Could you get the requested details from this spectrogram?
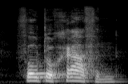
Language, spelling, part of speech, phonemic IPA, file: Dutch, fotografen, noun, /ˌfotoˈɣrafə(n)/, Nl-fotografen.ogg
- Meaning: 1. plural of fotograaf 2. plural of fotografe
